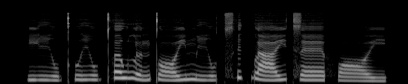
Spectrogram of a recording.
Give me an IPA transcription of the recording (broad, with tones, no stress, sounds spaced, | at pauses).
j iː˨˩ w kʷʰ iː˨ w t̪ʰ ɐ˥ w l ɵ˨˥ n t̪ ɔː˨˥ j m iː˨ w t͡sʰ ɪ˥ k̚ l aː˨˥ j t͡s ɛː˨ f ɔː˨˩ j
